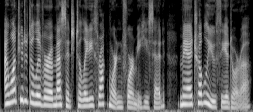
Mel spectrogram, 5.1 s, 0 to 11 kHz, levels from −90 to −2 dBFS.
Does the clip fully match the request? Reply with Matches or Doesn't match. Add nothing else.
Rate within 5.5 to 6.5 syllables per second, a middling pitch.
Doesn't match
